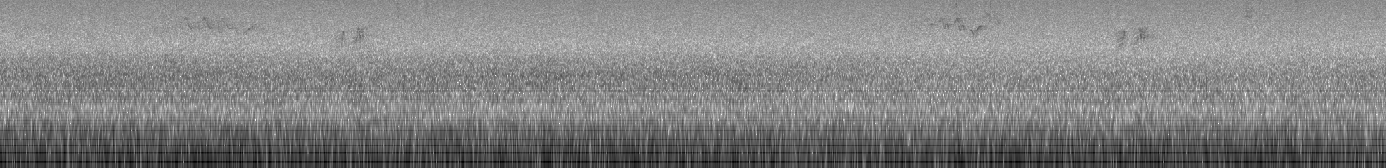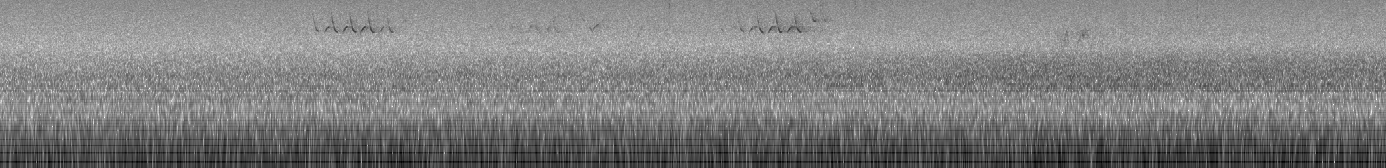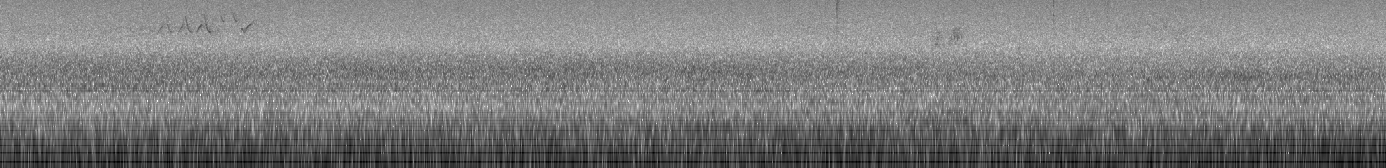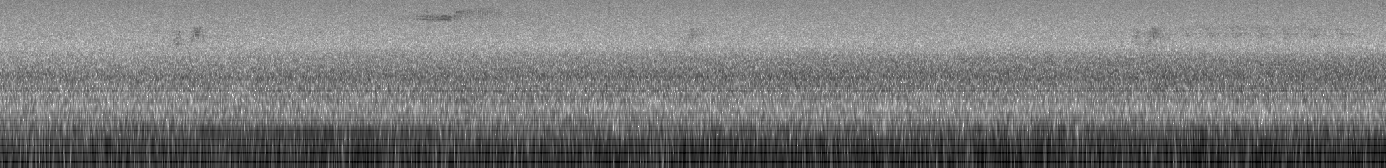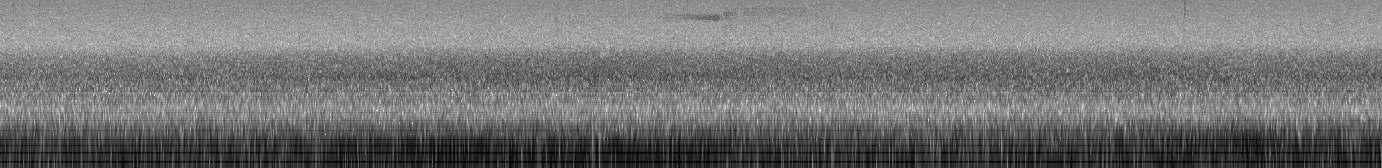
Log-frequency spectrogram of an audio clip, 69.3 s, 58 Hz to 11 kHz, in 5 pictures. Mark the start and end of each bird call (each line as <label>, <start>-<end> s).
Alder Flycatcher (Empidonax alnorum), 11.0-11.8 s
Yellow Warbler (Setophaga petechia), 16.6-18.2 s
Yellow Warbler (Setophaga petechia), 21.2-22.4 s
Yellow Warbler (Setophaga petechia), 29.1-30.7 s
Alder Flycatcher (Empidonax alnorum), 37.0-37.7 s
Blue-winged Warbler (Vermivora cyanoptera), 45.5-47.1 s
Blue-winged Warbler (Vermivora cyanoptera), 62.0-63.7 s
